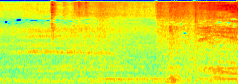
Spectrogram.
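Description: Steady arcade background noise with a low hum from the claw machines coming in about halfway through, and a brief low thump near the end.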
